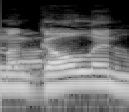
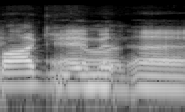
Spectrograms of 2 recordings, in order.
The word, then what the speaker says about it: Mogollon: cryptid or the Sasquatch living on Mogollon- Mongolian Rim outside of Payson, It's pronounced like, Mogollon.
